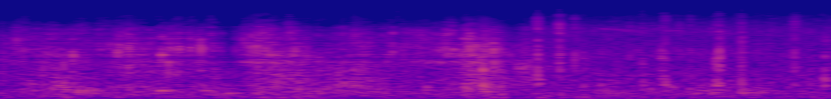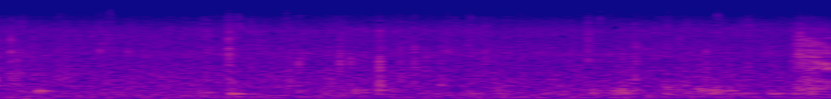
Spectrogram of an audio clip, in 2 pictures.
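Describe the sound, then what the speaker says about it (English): Steady light rain patters outside a garden potting shed, a faint, even hiss with scattered drips, quiet and continuous with no voices. "while the rain is still falling outside"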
